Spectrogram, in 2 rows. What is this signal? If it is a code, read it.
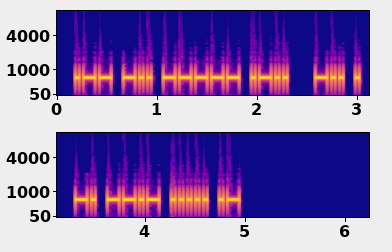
Morse code, heard as a keyed tone, about 32 wpm, 700 Hz. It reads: WD0L DE NQ5A
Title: USA Callsign DE Callsign - 4 Characters - 30wpm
